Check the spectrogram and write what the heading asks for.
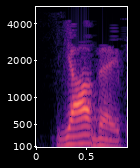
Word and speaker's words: Yahweh: Yahweh probably is the pronunciation, but we don't know that for certain.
